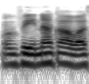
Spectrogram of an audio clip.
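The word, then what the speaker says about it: vena cava: अब देखो यहां पे आपने ऊपर वेनाकावा देखा होगा। वेनाकावा मैंने लास्ट में लिखा हुआ है। वेनाकावा आपने देखा होगा। इसको विनाकावा भी लोग बोलते हैं। अलग-अलग प्रोनाउंसिएशनंस होती हैं।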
